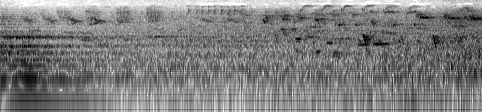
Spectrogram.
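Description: Soft music chord fading out over the first second or so, then small birds chirping repeatedly over steady outdoor background noise, with two brief sharp louder sounds about four and a half and five and a half seconds in.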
